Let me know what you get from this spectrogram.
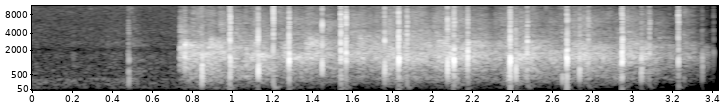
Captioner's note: applause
